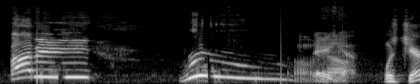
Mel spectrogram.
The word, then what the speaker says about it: Roode: Bobby Roode.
